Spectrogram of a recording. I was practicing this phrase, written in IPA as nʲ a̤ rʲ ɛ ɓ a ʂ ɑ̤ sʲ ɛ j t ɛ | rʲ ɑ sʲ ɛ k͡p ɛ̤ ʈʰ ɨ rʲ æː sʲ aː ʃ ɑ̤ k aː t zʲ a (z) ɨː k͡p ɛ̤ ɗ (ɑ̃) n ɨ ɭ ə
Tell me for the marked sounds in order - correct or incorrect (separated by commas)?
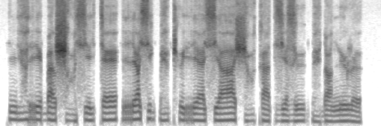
correct, incorrect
